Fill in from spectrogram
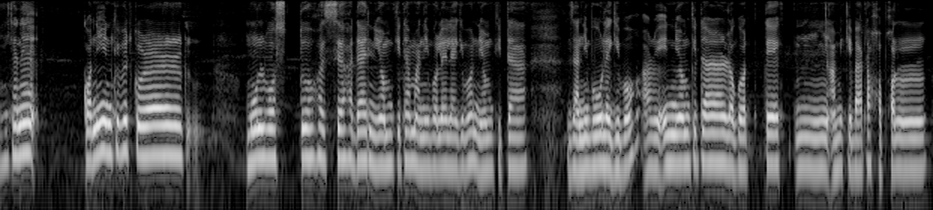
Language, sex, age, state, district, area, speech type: Assamese, female, 45-60, Assam, Dibrugarh, rural, spontaneous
